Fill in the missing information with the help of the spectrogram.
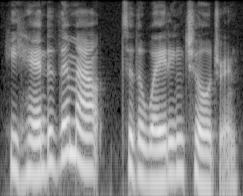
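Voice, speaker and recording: A woman narrating a children's storybook aloud in an expressive, animated way. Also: mid-range voice, normal speed, no echo, clean studio sound.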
